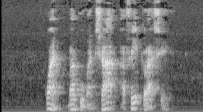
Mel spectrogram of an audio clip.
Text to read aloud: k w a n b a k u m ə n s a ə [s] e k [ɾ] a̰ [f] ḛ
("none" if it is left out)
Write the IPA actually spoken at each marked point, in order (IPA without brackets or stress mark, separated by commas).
f, l, s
